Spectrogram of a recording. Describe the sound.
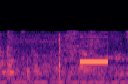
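An answering machine tone sounds before a message is left: one steady, mid-pitched electronic beep lasting under half a second over a faint background hiss.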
